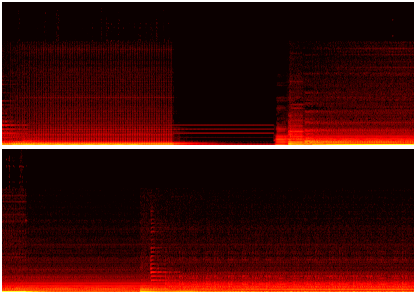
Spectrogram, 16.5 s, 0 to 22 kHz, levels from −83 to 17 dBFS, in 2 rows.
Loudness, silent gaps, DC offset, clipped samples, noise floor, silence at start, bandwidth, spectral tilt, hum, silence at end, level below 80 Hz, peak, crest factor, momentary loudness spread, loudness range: -18 LUFS; none; under 0.1%; 0.3%; -60 dBFS; 0 s; 2.3 kHz; -9.5 dB/octave; none; 0 s; -14 dBFS; 0 dBFS; 14 dB; 24 LU; 19 LU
